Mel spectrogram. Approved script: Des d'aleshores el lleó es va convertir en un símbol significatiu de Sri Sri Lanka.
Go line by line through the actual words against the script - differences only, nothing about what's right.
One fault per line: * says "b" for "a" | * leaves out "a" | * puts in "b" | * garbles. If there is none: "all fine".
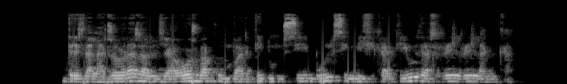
all fine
